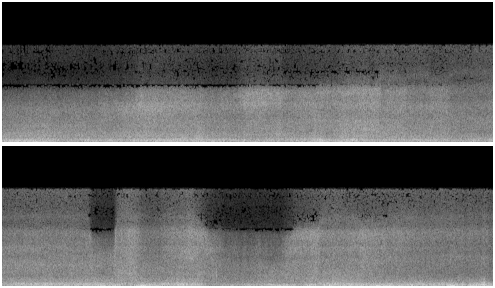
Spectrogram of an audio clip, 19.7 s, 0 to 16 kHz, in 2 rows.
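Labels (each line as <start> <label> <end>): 0.1 Waves crash on the seashore. 19.3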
